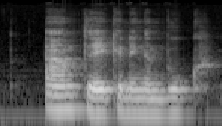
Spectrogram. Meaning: notebook (pocket-sized book for writing down notes)
- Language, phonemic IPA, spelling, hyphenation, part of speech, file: Dutch, /ˈaːn.teː.kə.nɪ.ŋə(n)ˌbuk/, aantekeningenboek, aan‧te‧ke‧nin‧gen‧boek, noun, Nl-aantekeningenboek.ogg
